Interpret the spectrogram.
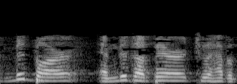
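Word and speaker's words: Midaber (מדבר): There are two words in Hebrew that look alike and are spelled alike. – 有两个希伯来字看起来一样，而且发音起来也差不多。 – One is the word Midbar. – 第一个字就是 Midbar，就是旷野的意思。 – And the second is the word Midaber. – 另外一个字就是 Midaber，就是上帝说的意思。 – It's spelled the same way in Hebrew. – 在希伯来字，它其实是它的那个发啊、就是拼法是一样的。 – But they have completely different meanings.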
